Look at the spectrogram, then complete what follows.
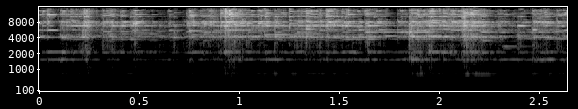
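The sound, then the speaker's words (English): Cheap, artsy-looking glass wind chimes of thick glass are struck, tinkling and clinking continuously, with bright overlapping rings and a few sharper strikes standing out over a steady shimmer. No one speaks. “you can also just go on Amazon and buy like cheap, artsy looking glass wind chimes”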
